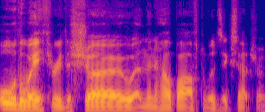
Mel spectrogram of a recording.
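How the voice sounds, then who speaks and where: A man speaks with a fairly low pitch. The sound is dry and close with no echo, on a very clean recording with a silent background. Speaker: podcast host and amateur wrestler. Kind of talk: casual banter podcast. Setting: live stream. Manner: joking, animated.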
